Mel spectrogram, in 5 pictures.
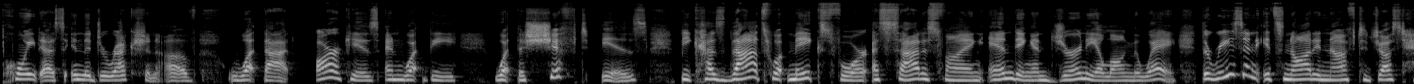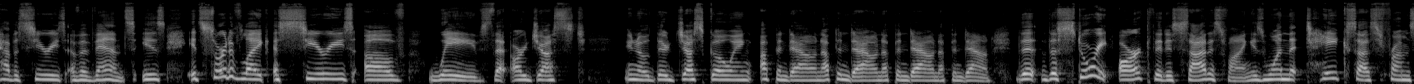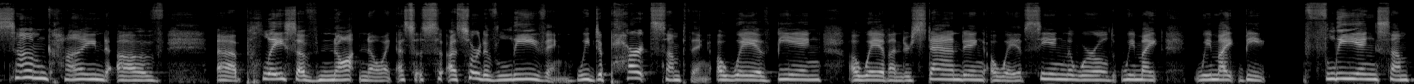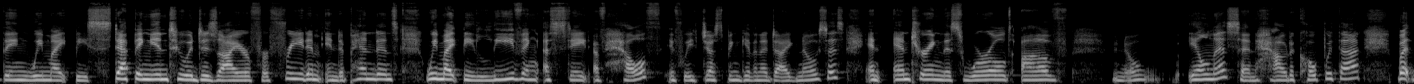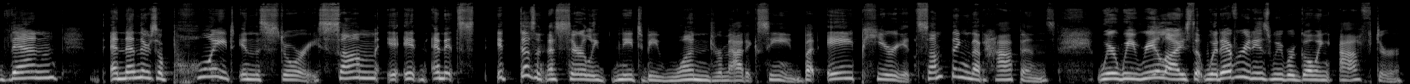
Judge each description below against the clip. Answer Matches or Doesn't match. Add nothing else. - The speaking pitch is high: Matches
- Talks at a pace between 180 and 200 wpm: Doesn't match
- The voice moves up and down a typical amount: Matches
